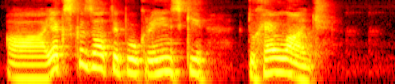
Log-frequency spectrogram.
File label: dialogue, Ukrainian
